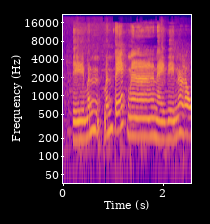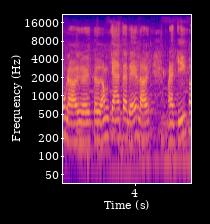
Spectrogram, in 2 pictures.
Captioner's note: woman speaking in foreign language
